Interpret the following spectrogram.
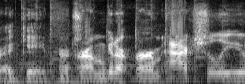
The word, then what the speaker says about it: agape: a gape is not a gape. It is agape. And the reason is is because the description says boundless without conditions which is the exact definition of agape.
